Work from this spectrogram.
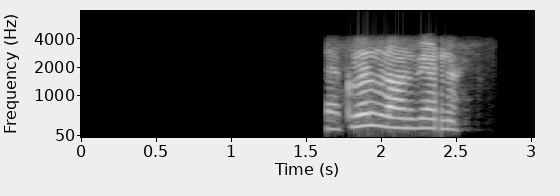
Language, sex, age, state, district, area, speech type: Dogri, male, 18-30, Jammu and Kashmir, Reasi, rural, conversation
